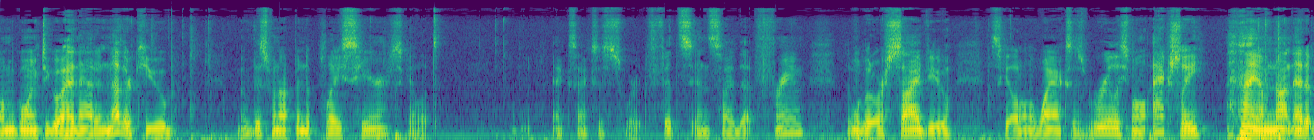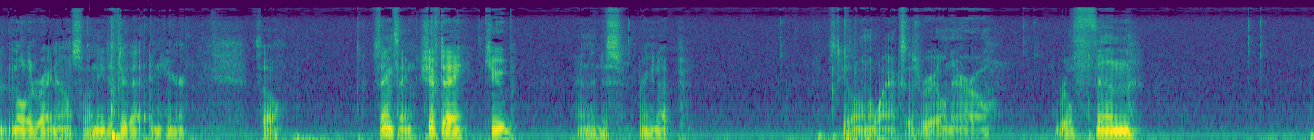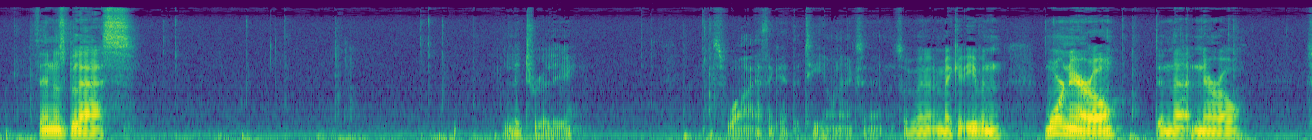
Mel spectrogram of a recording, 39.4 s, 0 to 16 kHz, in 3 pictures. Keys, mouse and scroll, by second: 1.9 g, 3.5 s, 5.1 g, 6.8 s, 8.3 KP_3, 9.0 s, 12.4 Delete, 14.1 Tab, 17.2 shift+a, 19.2-21.0 drag, 21.1 s, 23.7 s, 26.1 s, 28.2-29.2 middle drag, 29.3 s, 31.0 s, 32.9 s, 36.8-39.4 middle drag.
